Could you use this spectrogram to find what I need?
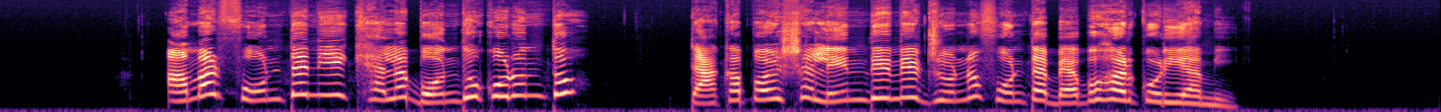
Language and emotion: Bengali, angry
